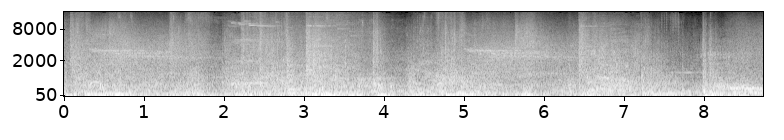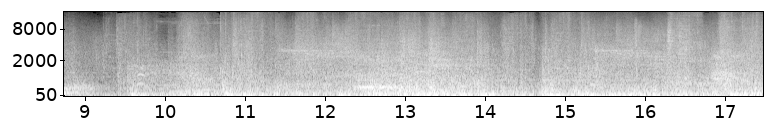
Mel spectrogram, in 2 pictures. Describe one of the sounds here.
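Game spell effects crackle and whoosh in quick bursts.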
